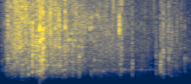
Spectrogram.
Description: Venus Landscape Ice Slide Small, Ambience; Warframe; Venus Open World

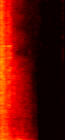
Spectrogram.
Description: Turret First Shot; weapons; Lasrian APC; Warframe

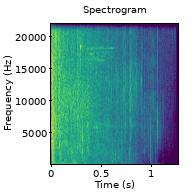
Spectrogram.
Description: Hit; Warframe; Uriel; Infernalis

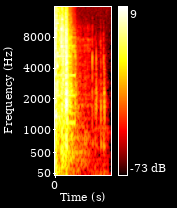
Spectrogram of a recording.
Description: Rifle Mech, Weapons; Warframe; Zariman Grn Wraith Rifle

